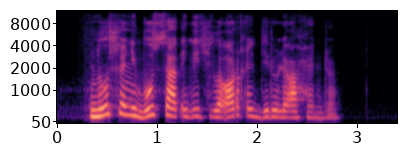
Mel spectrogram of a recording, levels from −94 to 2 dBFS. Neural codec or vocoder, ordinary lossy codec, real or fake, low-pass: autoencoder, 48 kHz, 128 numbers a frame, DAC-VAE, trained on Japanese speech; Opus, 24 kbps; fake; 10.8 kHz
